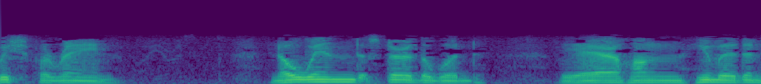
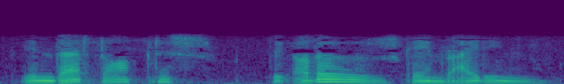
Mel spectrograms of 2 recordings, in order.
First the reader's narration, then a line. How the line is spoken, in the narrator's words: she used to say, dropping her voice lower and lower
